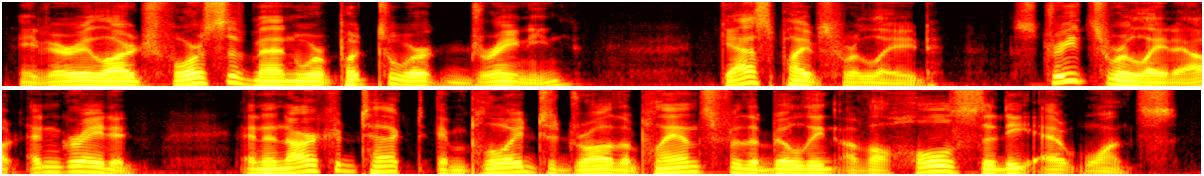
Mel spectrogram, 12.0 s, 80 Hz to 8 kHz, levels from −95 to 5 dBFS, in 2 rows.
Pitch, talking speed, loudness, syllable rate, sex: 110 Hz, 190 wpm, -17 LUFS, 5.2 syllables/s, male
